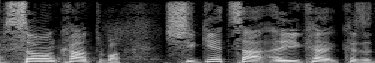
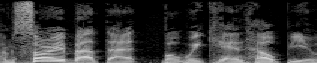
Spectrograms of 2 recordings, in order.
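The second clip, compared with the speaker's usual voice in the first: normal talking voice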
